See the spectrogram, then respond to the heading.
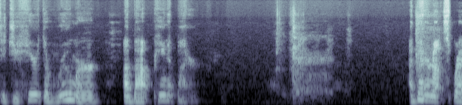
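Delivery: sly, secretive, conspiratorial gossip voice. Showing how he'd come up close and say it, conspiratorial tone. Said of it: "I'll get really conspiratorial".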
